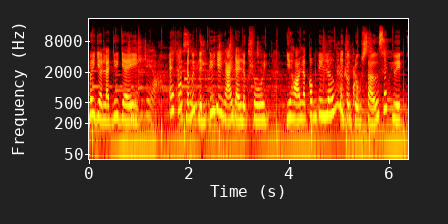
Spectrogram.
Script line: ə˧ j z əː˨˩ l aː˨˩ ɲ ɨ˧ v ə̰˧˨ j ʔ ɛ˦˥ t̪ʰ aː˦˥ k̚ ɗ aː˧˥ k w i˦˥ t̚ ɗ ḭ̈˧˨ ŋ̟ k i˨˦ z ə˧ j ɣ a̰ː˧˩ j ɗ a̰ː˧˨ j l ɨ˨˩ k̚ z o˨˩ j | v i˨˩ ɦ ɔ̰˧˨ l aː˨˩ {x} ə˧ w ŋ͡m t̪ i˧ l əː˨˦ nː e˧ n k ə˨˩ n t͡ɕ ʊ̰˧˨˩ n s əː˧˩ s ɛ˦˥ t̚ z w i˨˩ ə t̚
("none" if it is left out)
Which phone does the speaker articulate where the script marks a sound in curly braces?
k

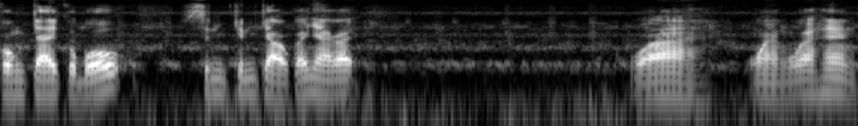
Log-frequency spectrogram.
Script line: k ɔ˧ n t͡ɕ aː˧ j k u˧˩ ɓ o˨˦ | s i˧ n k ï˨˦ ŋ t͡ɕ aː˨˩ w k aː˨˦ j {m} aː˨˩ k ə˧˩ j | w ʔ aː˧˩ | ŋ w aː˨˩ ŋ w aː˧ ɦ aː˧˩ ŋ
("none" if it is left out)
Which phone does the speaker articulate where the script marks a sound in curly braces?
ɲ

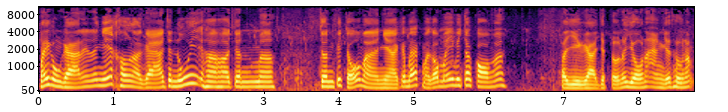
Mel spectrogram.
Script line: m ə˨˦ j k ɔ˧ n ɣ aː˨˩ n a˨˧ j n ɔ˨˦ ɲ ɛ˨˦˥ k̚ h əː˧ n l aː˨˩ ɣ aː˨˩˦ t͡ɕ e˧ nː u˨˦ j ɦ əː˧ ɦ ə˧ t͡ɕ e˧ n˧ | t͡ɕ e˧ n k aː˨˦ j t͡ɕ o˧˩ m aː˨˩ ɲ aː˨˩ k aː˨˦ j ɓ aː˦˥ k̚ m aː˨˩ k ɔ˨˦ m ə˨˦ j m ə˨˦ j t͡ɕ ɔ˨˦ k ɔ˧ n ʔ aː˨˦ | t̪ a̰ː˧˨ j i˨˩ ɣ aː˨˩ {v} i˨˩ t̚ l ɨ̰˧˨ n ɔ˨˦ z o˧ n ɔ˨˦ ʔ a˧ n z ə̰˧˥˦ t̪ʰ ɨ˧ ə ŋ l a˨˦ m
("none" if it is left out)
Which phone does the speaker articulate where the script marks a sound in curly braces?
z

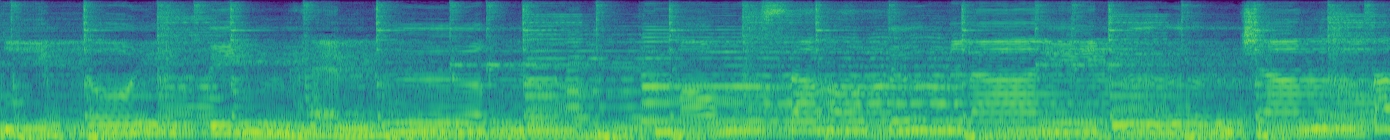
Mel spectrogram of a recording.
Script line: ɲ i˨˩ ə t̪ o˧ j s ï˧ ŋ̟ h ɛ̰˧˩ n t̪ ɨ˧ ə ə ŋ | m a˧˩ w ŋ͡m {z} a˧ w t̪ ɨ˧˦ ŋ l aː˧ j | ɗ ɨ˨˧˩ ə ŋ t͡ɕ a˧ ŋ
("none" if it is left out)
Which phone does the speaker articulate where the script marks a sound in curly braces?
s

